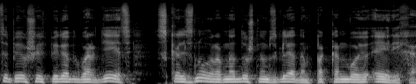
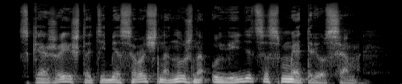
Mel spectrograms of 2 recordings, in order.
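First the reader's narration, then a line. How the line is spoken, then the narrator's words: Quiet. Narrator (Russian): тихо произнес Эрих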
